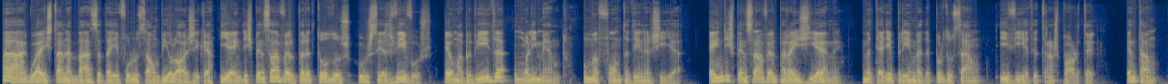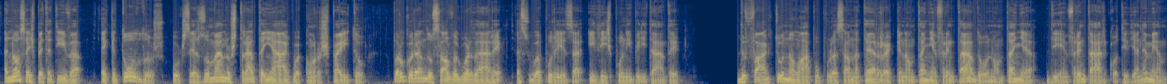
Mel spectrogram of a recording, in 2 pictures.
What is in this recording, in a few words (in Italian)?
portoghese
